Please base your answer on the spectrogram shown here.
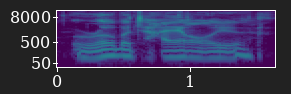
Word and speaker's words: Robitaille: They should have pronounced the L's, though. Daniel Robitaille.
